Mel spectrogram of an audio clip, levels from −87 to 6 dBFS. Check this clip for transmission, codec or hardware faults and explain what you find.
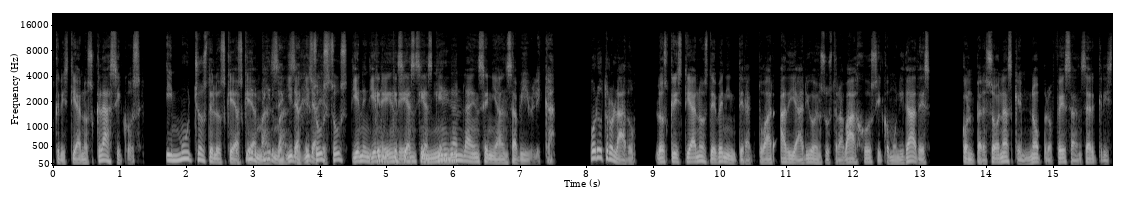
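There's one fault here, a doubled audio track, running from about 2.74 s to 6.06 s. Through that stretch a second, full-band copy of the sound sits about 0.3 s behind the original, at about the same level, so everything seems to stutter into itself. The copy has no decay or room colour, and it cuts in and drops out abruptly. The likely cause is a second, slower capture path or an edit leaving two copies out of step.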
